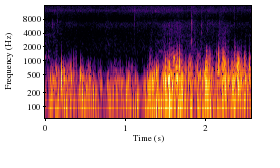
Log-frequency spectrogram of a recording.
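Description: Gusty wind buffets the microphone on a drizzly mountain trail along the Pacific Crest Trail, a low rumbling roar that swells and dips, growing stronger in the second half, with no voices.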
